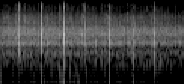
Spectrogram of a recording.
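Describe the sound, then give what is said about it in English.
Applause in a church during the offering, in the form of about seven sharp, evenly spaced claps in a slow steady rhythm, fairly faint over a low hiss, with no voices. “Can we give a big round of applause for what God is going to do in our church and in your lives?”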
